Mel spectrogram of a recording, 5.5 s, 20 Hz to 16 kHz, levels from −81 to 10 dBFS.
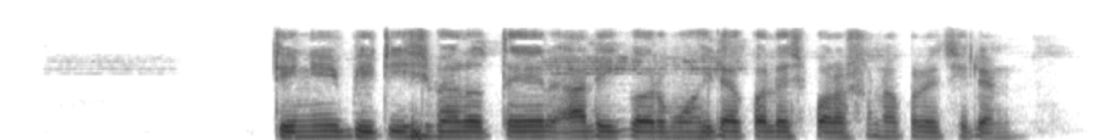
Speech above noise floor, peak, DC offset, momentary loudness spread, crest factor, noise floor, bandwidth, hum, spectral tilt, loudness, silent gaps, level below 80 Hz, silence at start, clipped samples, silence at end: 60 dB; -2 dBFS; under 0.1%; 8 LU; 16 dB; -75 dBFS; 7.6 kHz; none; -5 dB/octave; -15 LUFS; none; -52 dBFS; 1.35 s; under 0.1%; 0.4 s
